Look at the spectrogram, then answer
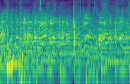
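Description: A rooster clucks in the video game Slime Rancher, a short loud call at the start followed by softer clucks over steady game music and ambience.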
